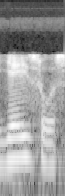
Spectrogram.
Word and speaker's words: Jesus: to find funerary art, instead of a J, which would be pronounced as an I anyway, Jesus, right? Instead, they begin hardening that J, and it comes out to be a Z. Jesus.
